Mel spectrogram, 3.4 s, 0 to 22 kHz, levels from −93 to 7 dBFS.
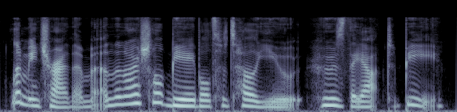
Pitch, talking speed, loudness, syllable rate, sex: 230 Hz, 315 wpm, -18 LUFS, 6.7 syllables/s, female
